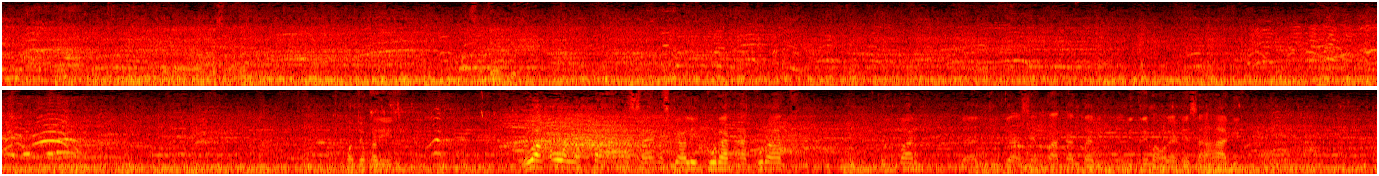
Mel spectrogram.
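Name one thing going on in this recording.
A large crowd murmurs and cheers in an echoing indoor hall.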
